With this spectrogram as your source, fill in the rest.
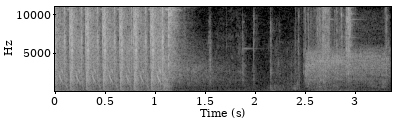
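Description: Crusader Pistol fire in Fallout 4: a rapid burst of shots at the start, then a quieter stretch with a few isolated reports and another short burst near the end, no talking.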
